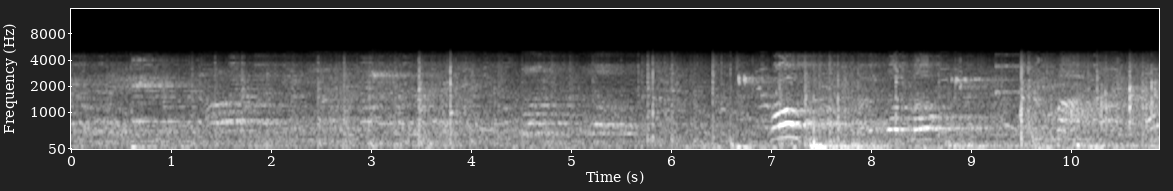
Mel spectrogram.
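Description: Badminton rally: scattered sharp racket strikes on the shuttlecock and players' footwork on the court, with background voices. About seven seconds in comes a short, loud squeal, the loudest sound.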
